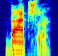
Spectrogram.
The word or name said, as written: bachelor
